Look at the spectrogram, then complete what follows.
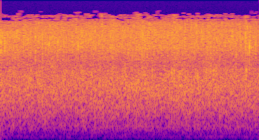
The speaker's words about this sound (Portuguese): Podemos aplaudir o Senhor Jesus.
